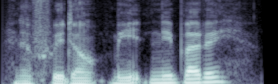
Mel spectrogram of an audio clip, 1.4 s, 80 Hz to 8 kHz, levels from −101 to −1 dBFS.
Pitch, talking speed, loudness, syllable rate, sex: 115 Hz, 260 wpm, -16 LUFS, 7.8 syllables/s, male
